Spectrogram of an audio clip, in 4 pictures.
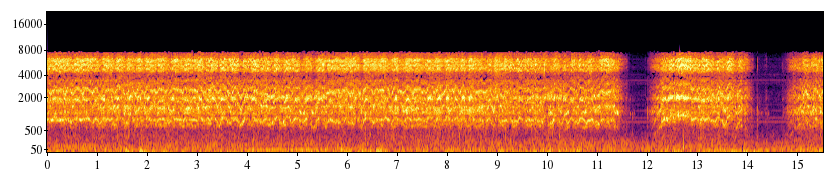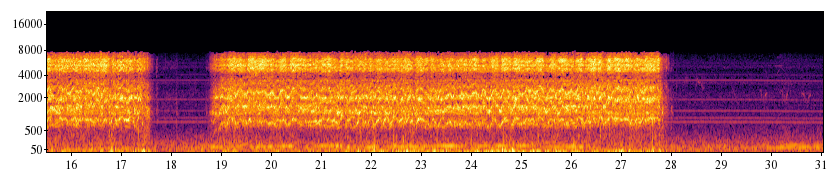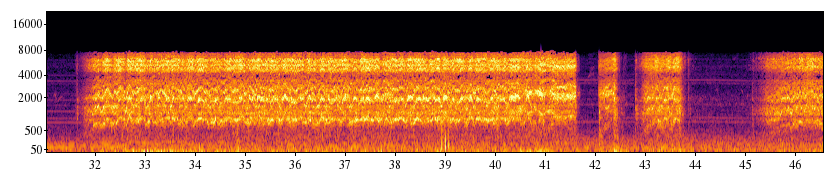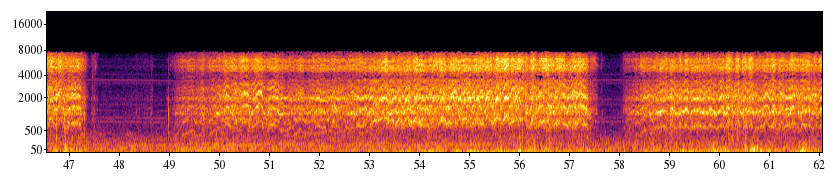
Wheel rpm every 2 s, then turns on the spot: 220, 210, 210, 210, 210, 160, 190, 120, 170, 100, 200, 190, 200, 200, 10, 10, 200, 230, 230, 240, 220, 100, 60, 130, 40, 130, 160, 210, 140, 130, 150.
none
